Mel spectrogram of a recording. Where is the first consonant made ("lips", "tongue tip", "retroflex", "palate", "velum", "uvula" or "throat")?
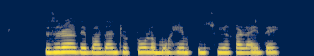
tongue tip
